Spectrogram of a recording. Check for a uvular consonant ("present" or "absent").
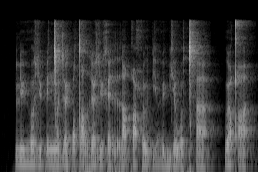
present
